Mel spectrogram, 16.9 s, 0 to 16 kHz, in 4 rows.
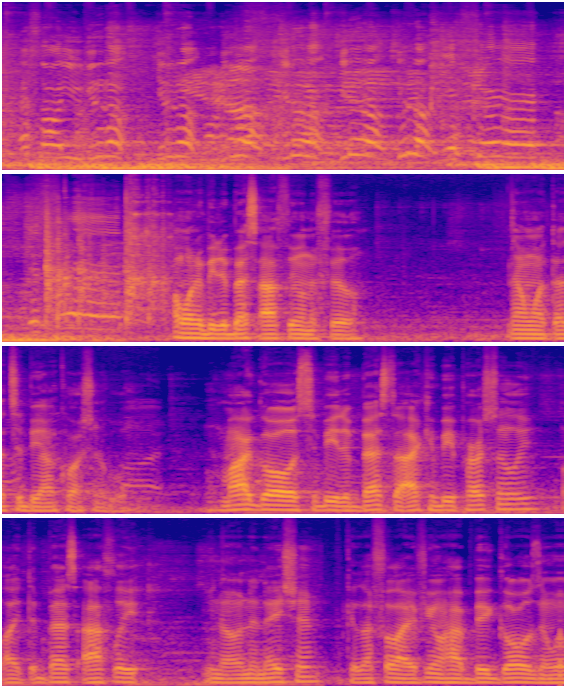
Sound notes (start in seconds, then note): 4.5 weights clattering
